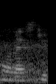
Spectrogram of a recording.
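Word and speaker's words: honesty: MP4 एचडी में है और एक्टिव होता है होनेस्टी नहीं होता है ऐड साइलेंट होता है और इस पावडर किया और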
